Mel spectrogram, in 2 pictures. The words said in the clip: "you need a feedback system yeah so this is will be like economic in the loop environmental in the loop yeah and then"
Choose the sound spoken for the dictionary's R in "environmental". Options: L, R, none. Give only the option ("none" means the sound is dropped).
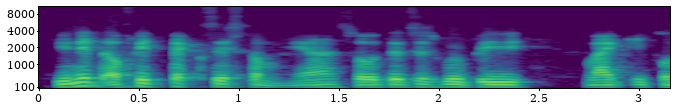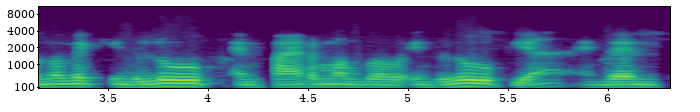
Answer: none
